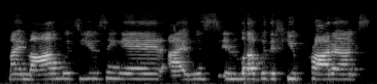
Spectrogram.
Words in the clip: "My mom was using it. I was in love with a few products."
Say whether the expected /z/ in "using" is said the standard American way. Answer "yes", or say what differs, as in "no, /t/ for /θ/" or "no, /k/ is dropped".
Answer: yes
